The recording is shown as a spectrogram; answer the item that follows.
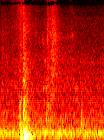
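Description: A single dull thump about half a second in, as a large cardboard panel from a shipping crate is dropped or set down on the floor, over a steady low background hum.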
